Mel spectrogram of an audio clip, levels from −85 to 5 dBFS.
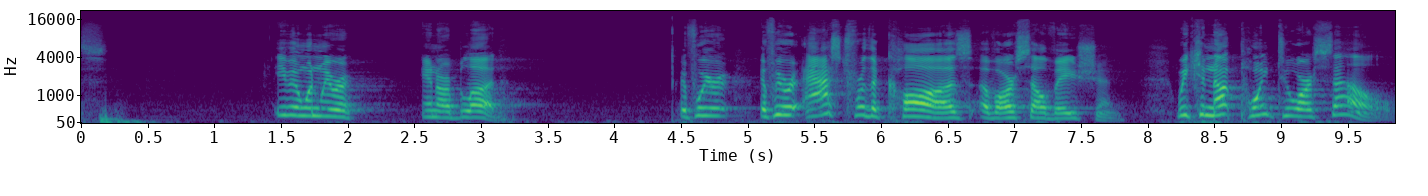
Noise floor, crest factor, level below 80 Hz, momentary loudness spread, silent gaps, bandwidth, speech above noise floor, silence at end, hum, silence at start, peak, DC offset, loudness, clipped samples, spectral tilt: -68 dBFS; 20 dB; -56 dBFS; 14 LU; none; 16 kHz; 45 dB; 0.05 s; none; 0.15 s; -6 dBFS; under 0.1%; -23 LUFS; under 0.1%; -3.5 dB/octave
